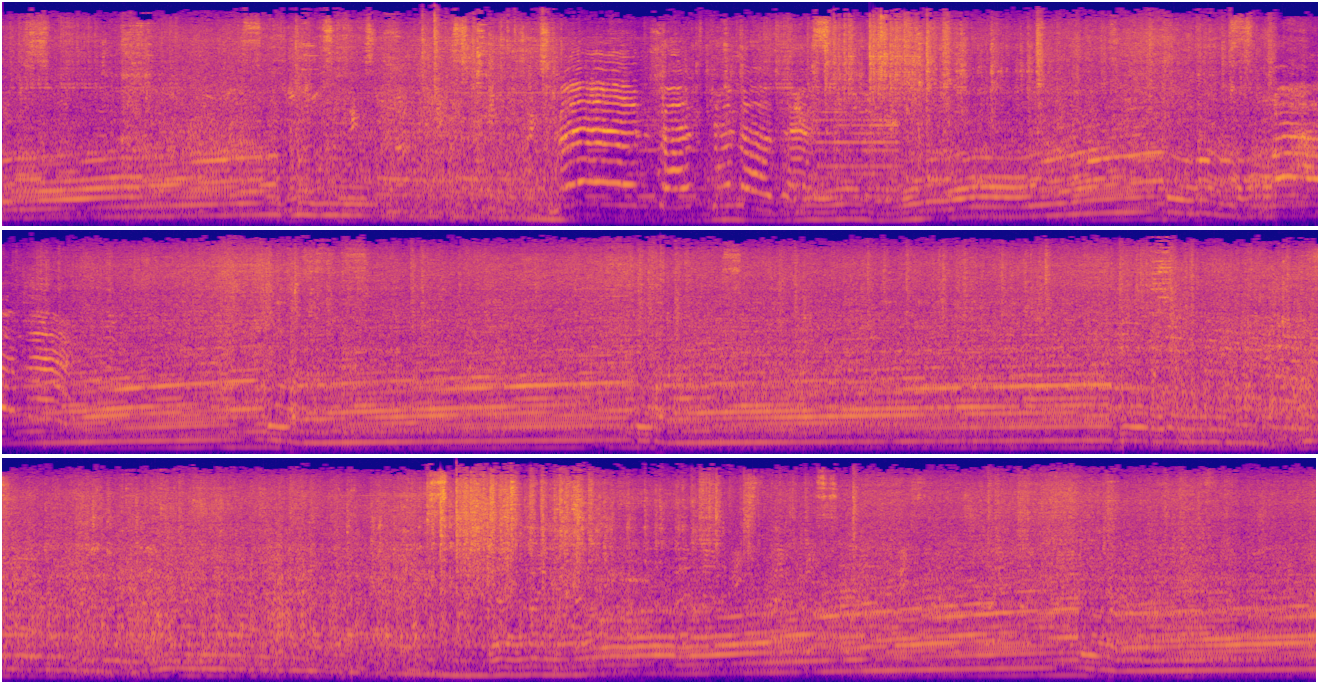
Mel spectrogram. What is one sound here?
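A rally car engine roars loudly from inside the cabin, revving up and down through the gears.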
